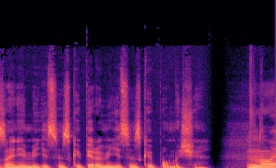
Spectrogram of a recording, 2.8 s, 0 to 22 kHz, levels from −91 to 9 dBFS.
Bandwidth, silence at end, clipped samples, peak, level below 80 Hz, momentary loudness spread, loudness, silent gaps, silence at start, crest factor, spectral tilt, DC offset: 14 kHz; 0 s; under 0.1%; 0 dBFS; -32 dBFS; 12 LU; -14 LUFS; none; 0 s; 12 dB; -5.5 dB/octave; under 0.1%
